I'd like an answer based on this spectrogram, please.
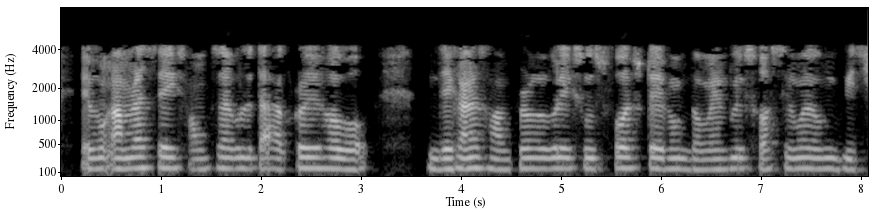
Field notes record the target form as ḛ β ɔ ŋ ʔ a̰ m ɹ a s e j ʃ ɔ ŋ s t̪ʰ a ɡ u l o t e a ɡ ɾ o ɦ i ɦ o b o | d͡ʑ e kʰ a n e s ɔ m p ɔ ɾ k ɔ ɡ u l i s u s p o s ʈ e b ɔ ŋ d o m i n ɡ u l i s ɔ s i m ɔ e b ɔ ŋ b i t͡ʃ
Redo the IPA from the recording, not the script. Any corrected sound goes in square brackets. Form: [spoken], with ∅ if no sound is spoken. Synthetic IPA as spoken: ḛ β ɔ ŋ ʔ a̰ m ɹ a s e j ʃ ɔ ŋ s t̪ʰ a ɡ u l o t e a ɡ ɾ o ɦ i ɦ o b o | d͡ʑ e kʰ a n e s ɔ m p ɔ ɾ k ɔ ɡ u l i s u s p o s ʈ e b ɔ ŋ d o m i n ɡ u l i s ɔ s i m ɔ e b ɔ ŋ b i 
